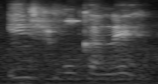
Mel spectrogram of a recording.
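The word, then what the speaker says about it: Ixmucané: But the way you pronounce them, so the first one is Ixinche. The second one is Ishmukane, and the third one is Xylofono.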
